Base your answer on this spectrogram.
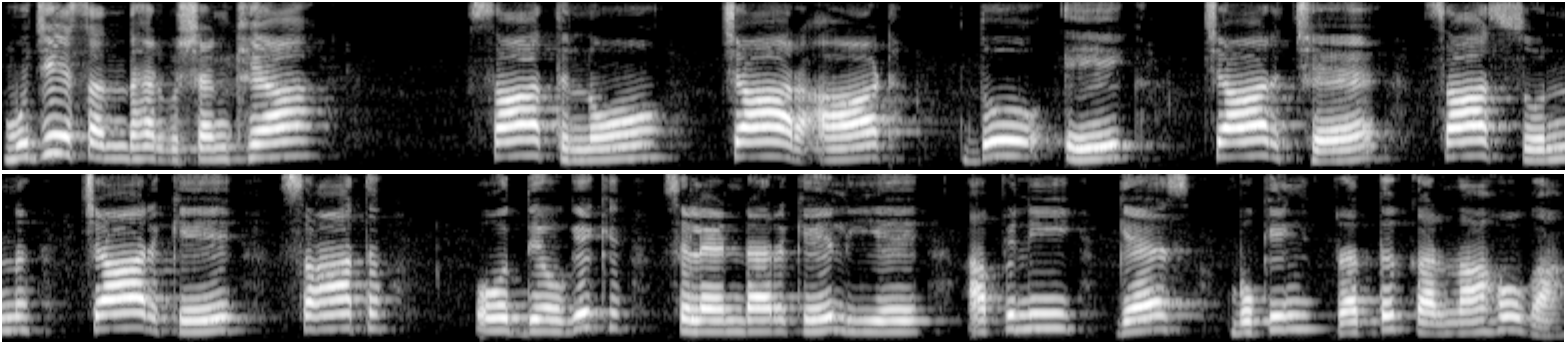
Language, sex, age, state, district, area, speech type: Hindi, female, 45-60, Madhya Pradesh, Narsinghpur, rural, read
